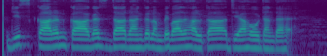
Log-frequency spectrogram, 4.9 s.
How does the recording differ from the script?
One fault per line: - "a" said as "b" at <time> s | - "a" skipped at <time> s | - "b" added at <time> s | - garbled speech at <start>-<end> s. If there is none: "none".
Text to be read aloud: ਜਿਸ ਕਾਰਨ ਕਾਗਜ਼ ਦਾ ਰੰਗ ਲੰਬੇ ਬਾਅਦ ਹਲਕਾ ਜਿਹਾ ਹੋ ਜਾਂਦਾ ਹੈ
none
